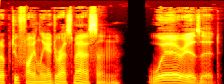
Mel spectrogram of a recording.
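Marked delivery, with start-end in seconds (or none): 2.2-3.3 slow, stretched-out question; menacing drawl. Acted. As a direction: draw each word right out. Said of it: "he drawled".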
